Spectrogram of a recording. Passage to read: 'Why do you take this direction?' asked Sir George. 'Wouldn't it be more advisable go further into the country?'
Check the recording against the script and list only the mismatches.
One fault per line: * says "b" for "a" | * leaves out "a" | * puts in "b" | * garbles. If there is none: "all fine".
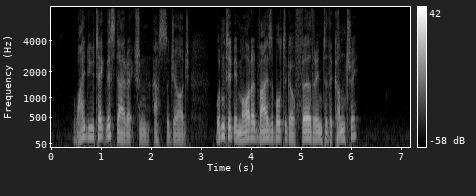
* puts in "to"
